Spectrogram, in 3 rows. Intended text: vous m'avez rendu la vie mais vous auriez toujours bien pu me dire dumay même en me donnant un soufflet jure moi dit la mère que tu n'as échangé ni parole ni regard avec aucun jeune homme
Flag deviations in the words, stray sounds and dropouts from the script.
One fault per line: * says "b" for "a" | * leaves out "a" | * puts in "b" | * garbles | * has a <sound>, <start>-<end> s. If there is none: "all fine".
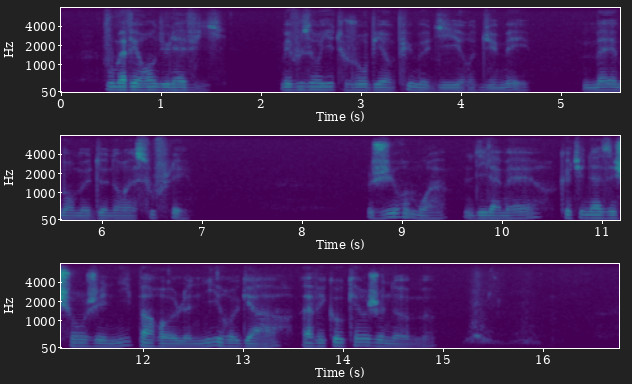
* has a whoosh, 15.2-16.0 s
